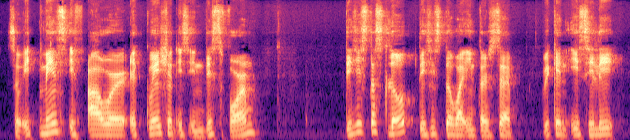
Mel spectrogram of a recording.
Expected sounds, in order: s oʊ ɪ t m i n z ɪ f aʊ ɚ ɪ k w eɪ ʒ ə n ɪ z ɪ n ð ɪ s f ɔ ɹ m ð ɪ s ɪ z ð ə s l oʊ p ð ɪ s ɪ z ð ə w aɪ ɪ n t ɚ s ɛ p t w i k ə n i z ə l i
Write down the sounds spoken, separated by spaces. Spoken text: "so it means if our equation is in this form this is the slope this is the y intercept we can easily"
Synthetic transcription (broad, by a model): s oʊ ɪ t m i n s ɪ f aʊ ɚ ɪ k w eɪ ʃ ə n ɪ s ɪ n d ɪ s f ɔ ɹ m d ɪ s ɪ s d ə s l oʊ p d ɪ s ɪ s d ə w aɪ ɪ n t ɚ s ɛ p t w i k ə n i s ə l i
